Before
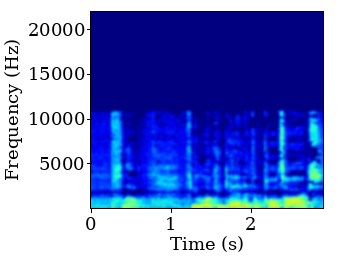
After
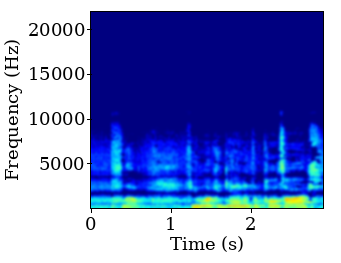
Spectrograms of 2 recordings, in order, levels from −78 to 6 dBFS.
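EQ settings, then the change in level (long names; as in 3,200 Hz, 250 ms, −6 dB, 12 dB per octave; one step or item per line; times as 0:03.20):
high-frequency loss of the air 56 metres
dynamic equaliser 1,200 Hz, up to +4 dB, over −37 dBFS, Q 2
phaser with its sweep stopped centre 2,400 Hz, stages 8
+6.0 dB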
